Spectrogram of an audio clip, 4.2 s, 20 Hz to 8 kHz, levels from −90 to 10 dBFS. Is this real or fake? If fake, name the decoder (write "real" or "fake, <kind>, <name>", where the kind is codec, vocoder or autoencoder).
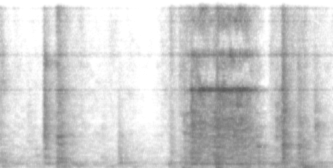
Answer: fake, vocoder, WaveNeXt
